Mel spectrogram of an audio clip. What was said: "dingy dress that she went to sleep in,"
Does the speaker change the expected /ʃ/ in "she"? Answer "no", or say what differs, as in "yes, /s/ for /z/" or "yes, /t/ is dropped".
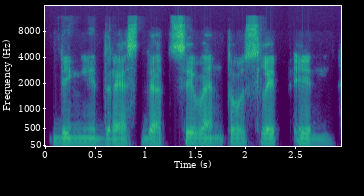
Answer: yes, /s/ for /ʃ/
